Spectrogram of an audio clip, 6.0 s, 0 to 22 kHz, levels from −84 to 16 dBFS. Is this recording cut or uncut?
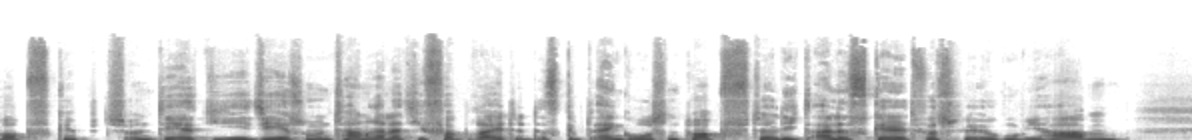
uncut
